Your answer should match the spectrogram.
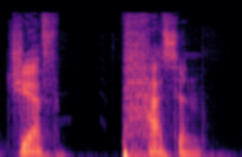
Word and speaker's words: Passan: A great article by Jeff Passan. Did I say that correctly? – Yes, you did.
